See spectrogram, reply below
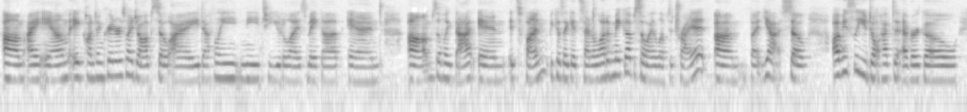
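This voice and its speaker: A young woman with a cold talks to camera in a relaxed makeup vlog. Her voice is stuffy and nasal, and she speaks in a chatty, unscripted way full of "um"s. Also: mid-range voice, normal speed. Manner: chatty with frequent "um" fillers. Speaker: fashion and lifestyle content creator. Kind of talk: casual makeup tutorial vlog.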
